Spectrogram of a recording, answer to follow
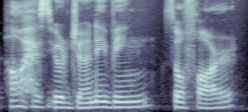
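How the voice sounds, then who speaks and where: A man's voice: mid-range voice, steady tone, a little slow, loud music behind the voice. Male podcast host asking questions. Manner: brief prompting questions and acknowledgments. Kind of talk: interviewer questions.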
